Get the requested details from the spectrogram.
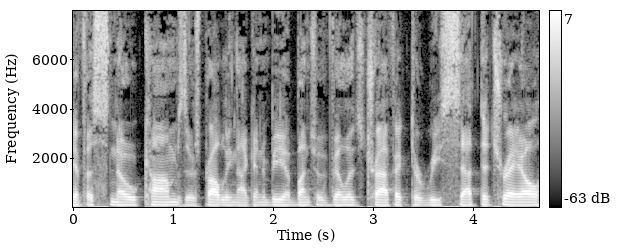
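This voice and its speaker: A man's fairly low voice with an American accent, monotone and flat, on a very clean recording with a silent background. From Iowa. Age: 50s. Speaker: endurance fat-bike racer. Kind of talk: casual chat. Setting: home kitchen.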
